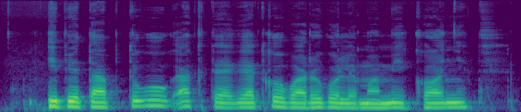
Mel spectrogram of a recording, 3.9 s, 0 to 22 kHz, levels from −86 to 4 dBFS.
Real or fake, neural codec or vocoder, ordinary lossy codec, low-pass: real; none; none; none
